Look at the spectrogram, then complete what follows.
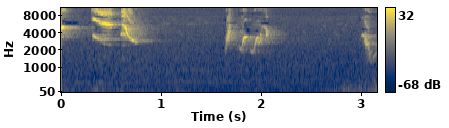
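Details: Vigorous song of an Oriental magpie-robin (poci), meant to set silent birds singing again: three separate bursts of rich, sweeping whistles and rasping notes, split by long quiet gaps.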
